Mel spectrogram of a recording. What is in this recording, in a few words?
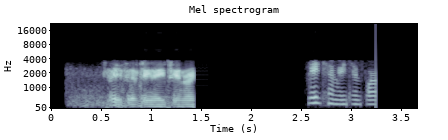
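Sheriff's Office Dispatch; WSO DISP 1; Wake; p25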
